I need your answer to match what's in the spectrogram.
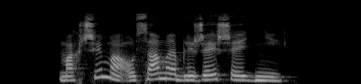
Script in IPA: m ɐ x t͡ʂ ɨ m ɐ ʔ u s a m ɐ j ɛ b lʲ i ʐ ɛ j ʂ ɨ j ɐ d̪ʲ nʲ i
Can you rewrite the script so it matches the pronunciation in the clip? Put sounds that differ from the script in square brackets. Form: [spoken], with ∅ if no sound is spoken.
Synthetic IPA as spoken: m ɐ x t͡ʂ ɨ m ɐ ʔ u s a m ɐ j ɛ b lʲ i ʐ ɛ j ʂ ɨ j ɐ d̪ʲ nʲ i

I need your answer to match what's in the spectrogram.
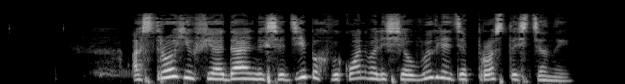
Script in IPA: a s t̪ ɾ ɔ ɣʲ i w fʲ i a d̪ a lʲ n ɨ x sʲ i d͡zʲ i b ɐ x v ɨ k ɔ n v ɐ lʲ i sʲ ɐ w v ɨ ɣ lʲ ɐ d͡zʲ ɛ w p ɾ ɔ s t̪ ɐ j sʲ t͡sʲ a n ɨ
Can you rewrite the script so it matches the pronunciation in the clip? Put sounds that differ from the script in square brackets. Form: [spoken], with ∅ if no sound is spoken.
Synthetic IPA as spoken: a s t̪ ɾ ɔ ɣʲ i w fʲ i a d̪ a lʲ n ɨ x sʲ [a] d͡zʲ i b ɐ x v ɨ k ɔ n v ɐ lʲ i sʲ ɐ w v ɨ ɣ lʲ ɐ d͡zʲ ɛ [∅] p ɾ ɔ s t̪ ɐ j sʲ t͡sʲ a n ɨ

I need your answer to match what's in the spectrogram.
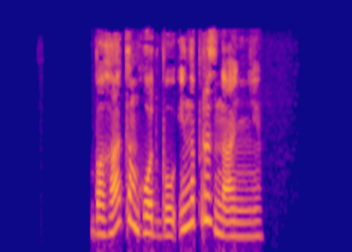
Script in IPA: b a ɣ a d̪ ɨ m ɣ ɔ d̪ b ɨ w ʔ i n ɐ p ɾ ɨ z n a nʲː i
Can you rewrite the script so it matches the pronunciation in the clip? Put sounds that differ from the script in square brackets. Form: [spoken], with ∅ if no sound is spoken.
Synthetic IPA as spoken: b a ɣ a [t̪] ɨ m ɣ ɔ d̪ b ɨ w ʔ i n ɐ p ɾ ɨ z n a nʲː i

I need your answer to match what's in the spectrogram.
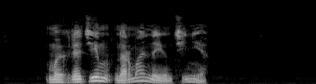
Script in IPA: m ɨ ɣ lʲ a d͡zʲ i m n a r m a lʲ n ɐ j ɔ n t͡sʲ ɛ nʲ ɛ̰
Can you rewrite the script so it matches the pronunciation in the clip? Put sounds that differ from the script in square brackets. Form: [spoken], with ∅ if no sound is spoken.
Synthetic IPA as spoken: m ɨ ɣ lʲ a d͡zʲ i m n a r m a lʲ n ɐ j ɔ n t͡sʲ [i] nʲ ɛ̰

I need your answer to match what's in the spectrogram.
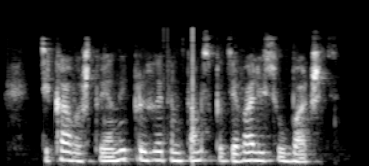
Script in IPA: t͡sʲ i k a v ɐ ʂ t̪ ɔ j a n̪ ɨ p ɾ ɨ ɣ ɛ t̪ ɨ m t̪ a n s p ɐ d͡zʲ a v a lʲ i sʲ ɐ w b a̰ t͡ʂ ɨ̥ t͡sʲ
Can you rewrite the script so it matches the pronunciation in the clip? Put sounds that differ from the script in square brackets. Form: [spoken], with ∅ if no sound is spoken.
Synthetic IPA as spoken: t͡sʲ i k a v ɐ ʂ t̪ ɔ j a n̪ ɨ p ɾ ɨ ɣ ɛ t̪ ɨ m t̪ a [m] s p ɐ d͡zʲ a v a lʲ i sʲ ɐ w b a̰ t͡ʂ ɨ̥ t͡sʲ

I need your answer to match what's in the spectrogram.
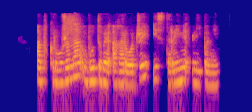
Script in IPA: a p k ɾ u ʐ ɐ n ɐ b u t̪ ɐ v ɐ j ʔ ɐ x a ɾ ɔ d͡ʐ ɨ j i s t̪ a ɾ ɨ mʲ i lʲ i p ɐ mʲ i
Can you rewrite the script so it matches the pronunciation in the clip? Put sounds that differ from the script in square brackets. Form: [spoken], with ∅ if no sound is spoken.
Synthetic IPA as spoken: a p k ɾ u ʐ ɐ n ɐ b u t̪ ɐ v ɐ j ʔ ɐ [ɣ] a ɾ ɔ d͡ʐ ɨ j i s t̪ a ɾ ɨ mʲ i lʲ i p ɐ mʲ i

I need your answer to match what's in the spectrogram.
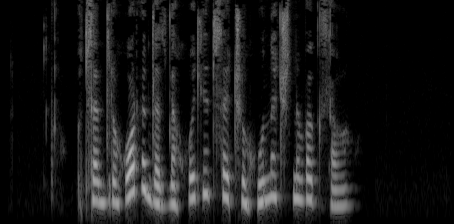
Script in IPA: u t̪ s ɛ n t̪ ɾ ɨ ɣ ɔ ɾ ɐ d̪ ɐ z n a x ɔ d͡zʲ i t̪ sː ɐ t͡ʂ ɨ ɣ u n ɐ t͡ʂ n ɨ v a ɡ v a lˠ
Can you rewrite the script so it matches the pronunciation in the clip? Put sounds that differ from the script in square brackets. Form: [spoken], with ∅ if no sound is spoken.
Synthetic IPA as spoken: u t̪ s ɛ n t̪ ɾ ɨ ɣ ɔ ɾ ɐ d̪ ɐ z n a x ɔ d͡zʲ i t̪ sː ɐ t͡ʂ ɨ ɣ u n ɐ t͡ʂ n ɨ v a ɡ [z] a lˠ

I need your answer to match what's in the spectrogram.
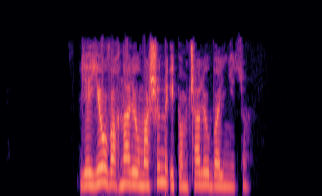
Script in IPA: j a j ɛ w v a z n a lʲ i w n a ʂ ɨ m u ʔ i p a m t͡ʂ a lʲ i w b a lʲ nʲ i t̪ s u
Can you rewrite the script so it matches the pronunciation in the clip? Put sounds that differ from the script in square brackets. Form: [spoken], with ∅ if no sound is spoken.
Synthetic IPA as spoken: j a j ɛ w v a [ɣ] n a lʲ i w [m] a ʂ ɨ [n] u ʔ i p a m t͡ʂ a lʲ i w b a lʲ nʲ i t̪ s u

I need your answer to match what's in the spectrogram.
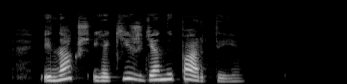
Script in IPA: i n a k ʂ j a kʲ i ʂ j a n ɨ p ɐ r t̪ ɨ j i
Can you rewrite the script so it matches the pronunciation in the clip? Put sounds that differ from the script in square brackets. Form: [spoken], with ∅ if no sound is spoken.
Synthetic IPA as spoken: i n a k ʂ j a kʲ i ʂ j a n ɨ p [a] r t̪ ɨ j i

